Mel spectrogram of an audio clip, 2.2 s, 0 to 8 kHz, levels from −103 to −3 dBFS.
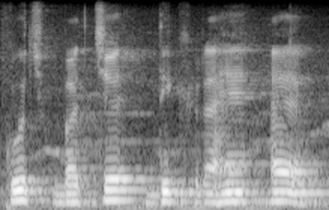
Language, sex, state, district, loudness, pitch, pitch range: Hindi, male, Bihar, Patna, -15 LUFS, 135 Hz, 125-140 Hz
